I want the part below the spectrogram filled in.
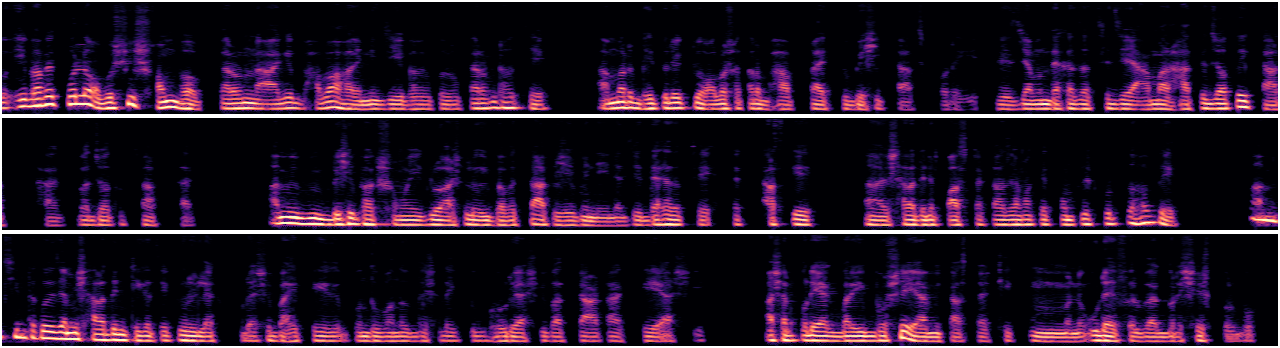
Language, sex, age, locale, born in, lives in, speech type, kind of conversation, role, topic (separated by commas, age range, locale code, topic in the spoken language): Bengali, male, 35-39, bn-BD, Bangladesh, Bangladesh, conversation, advice, user, আপনি সঠিক সময়ে ঘুমানোর শৃঙ্খলা বজায় রাখতে কেন পারছেন না?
